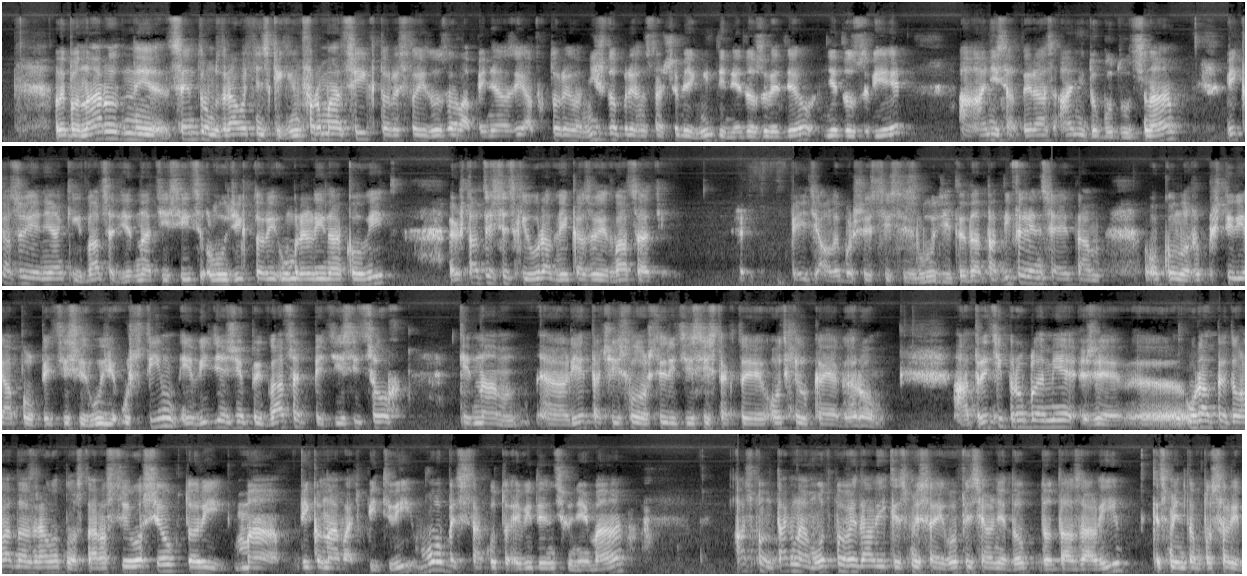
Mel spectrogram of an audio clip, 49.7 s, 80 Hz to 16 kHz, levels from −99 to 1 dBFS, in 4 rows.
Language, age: Slovak, 50-69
